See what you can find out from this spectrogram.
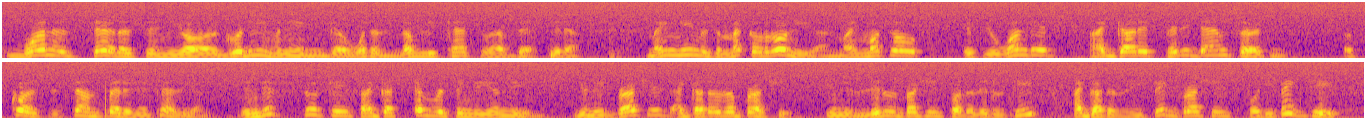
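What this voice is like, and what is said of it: Thick Italian accent. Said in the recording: “a short, balding man of Italian extraction with a thick accent of the same origin”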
